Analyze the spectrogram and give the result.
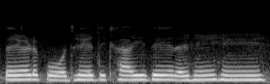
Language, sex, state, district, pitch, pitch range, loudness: Hindi, female, Madhya Pradesh, Bhopal, 210 Hz, 210-215 Hz, -12 LUFS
